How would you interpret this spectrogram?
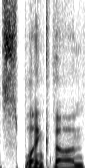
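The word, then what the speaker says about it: σπλάγχνον: Comes from the noun splanknon, right? And you got to say it like that because it's splanknon. Splanknon. It's got to come from deep within because that's actually like what the word means.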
